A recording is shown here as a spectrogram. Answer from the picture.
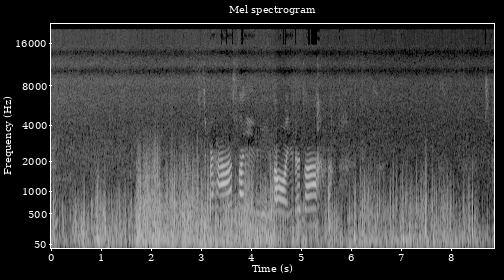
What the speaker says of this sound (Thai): ทั้งลมทั้งฝน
